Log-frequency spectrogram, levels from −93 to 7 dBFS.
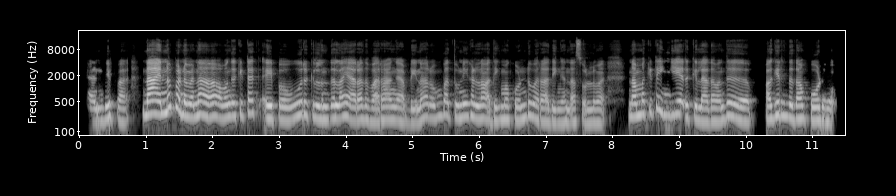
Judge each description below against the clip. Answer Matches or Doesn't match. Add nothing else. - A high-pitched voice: Matches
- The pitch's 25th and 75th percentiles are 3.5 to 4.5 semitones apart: Matches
